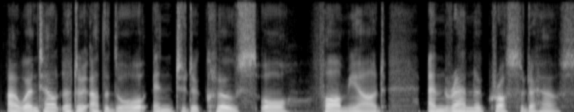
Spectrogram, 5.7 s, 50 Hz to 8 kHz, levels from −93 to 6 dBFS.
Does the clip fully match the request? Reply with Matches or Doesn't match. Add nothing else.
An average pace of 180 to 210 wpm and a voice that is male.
Matches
